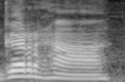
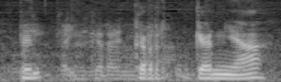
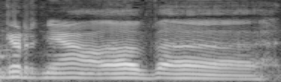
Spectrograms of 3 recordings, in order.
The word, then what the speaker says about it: Grnja: You got to roll the R. Grnja? Okay. Alan Grnja of Distant.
